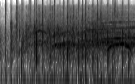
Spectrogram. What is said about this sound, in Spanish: Así me gusta mi público que aplaudan con mucho ímpetu y con ganas y con todo.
